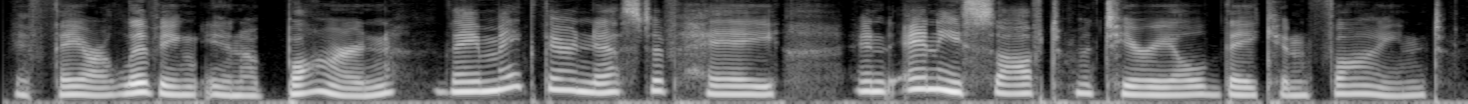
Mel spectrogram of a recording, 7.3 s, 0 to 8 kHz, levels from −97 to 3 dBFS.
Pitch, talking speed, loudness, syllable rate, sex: 215 Hz, 165 wpm, -17 LUFS, 3.8 syllables/s, female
